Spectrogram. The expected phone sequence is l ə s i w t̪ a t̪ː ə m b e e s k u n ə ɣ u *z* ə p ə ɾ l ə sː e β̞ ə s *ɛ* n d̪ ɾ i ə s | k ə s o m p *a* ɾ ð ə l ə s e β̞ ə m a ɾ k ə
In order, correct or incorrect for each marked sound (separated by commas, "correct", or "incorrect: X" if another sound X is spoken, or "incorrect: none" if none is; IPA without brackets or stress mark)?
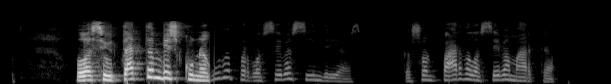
incorrect: ð, incorrect: i, correct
